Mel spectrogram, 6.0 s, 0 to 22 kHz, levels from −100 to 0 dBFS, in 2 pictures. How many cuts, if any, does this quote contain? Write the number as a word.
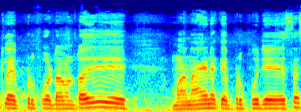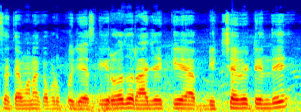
one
